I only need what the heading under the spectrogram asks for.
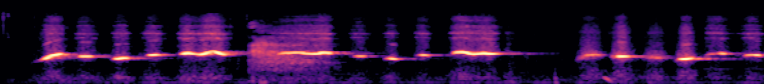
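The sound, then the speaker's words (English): A person whistles a tune: many short, clear notes in a quick, uneven rhythm, the pitch wavering between notes, with a breathy burst partway through and no talk. “whistle while you work. I can't whistle.”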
